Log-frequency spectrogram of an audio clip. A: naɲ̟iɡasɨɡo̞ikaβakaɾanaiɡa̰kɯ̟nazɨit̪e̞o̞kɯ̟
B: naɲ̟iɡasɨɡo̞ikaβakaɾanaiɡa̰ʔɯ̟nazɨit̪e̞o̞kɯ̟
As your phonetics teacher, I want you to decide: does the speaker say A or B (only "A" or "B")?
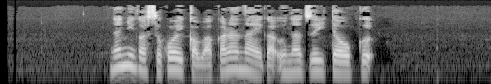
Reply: B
